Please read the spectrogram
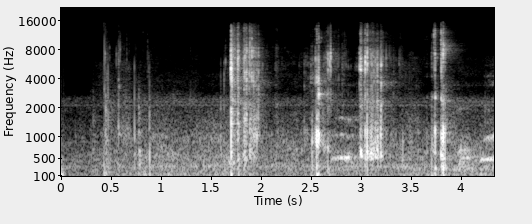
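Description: Crisp corn tostada being bitten into and chewed: several sharp crunches from about a second and a half in.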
